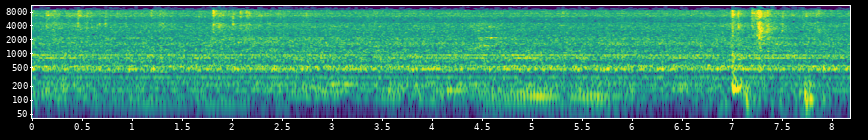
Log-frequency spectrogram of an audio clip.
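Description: Steady fan-like mechanical hum, with a few soft clicks and a couple of sharp knocks about seven seconds in as shredded cabbage and carrots are slid off a plate into a pot of broth.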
